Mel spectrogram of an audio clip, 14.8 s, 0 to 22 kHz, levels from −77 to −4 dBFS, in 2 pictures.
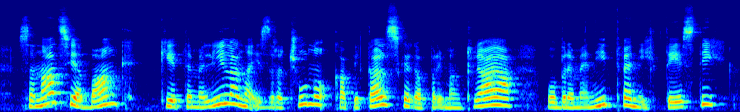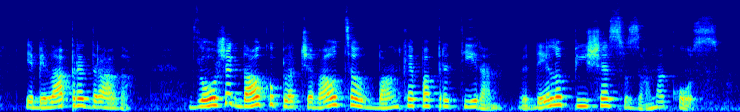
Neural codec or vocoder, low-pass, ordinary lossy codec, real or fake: none; 19.8 kHz; none; real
